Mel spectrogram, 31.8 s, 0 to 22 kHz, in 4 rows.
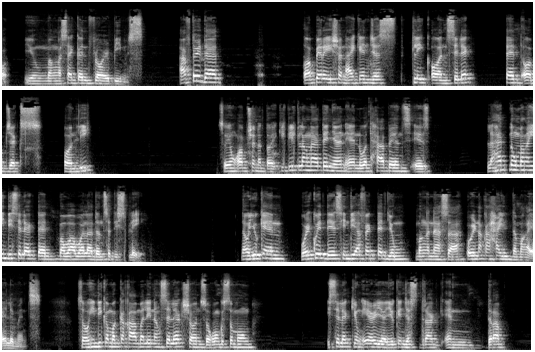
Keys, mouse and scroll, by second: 1.8 middle click, 10.8 click, 13.4 click, 18.7 middle drag, 19.5 click, 24.0 middle drag, 25.2 click, 26.1 click, 28.0 click, 28.4 click, 29.0 click, 29.6 click, 30.5 click, 31.2 click.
